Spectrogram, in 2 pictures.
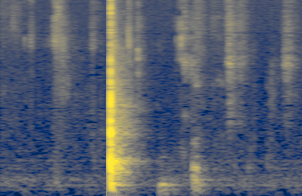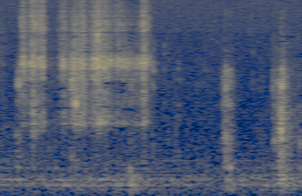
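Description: A single crisp bite into a Domino's pizza topped with mushrooms and peanut butter, a sharp close crunch followed by a few faint chewing sounds and a short, quiet swallow.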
